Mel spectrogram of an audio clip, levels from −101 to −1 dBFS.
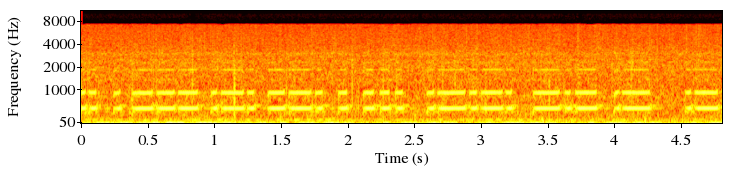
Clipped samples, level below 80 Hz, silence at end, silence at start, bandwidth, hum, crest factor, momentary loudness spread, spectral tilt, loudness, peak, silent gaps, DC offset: under 0.1%; -22 dBFS; 0 s; 0 s; 7.6 kHz; none; 12 dB; 3 LU; -4 dB/octave; -18 LUFS; -2 dBFS; none; under 0.1%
